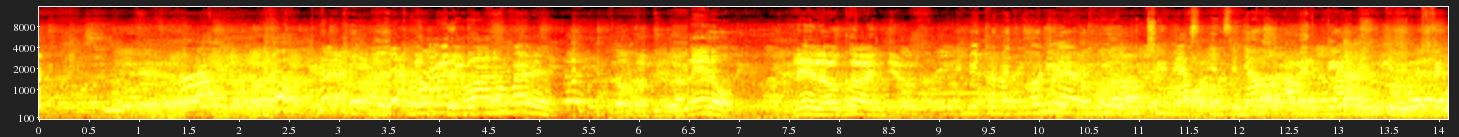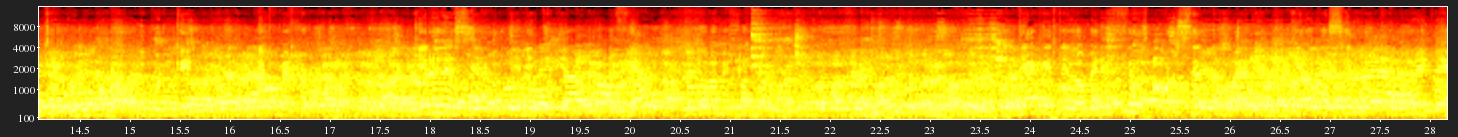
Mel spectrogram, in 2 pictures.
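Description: A middle-aged woman talks and reads out close by.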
